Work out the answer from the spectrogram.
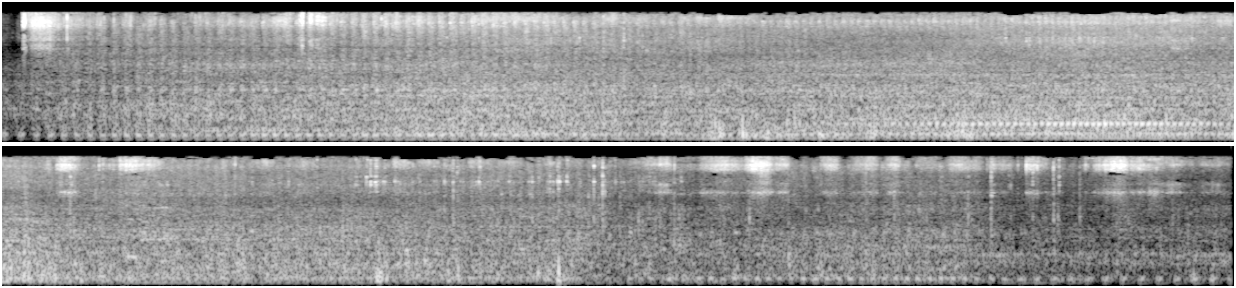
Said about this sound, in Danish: Jeg er lige øh, sprunget op på min ATV'er, en firehjulet crosser, og er på vej op til min hønsegård. Vi kører.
